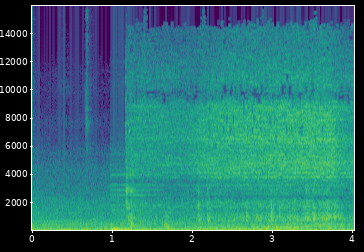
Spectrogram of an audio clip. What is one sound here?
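Bus doors open with a loud pneumatic hiss.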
